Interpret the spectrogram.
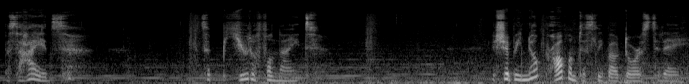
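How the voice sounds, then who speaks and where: A woman voicing a gentle, adventurous female wood elf traveller in a video game roleplay, musing softly aloud in character over music. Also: lowish voice, animated, unhurried. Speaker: video game streamer role-playing.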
